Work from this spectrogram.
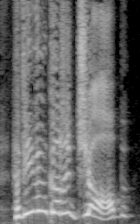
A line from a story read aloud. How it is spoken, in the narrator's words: He yelled out rudely to Ermine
